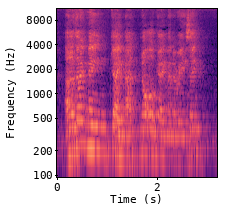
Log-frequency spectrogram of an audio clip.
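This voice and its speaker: A high-pitched male voice with ordinary pitch variation, audible room echo and noticeable background noise. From England. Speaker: stand-up comedian. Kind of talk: stand-up. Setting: comedy club stage with audience. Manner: hesitant, many ums.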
